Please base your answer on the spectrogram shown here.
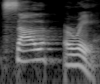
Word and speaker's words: salary: Et en fait dans la prononciation en pratique, c'est un e atténué. Salary, salary.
